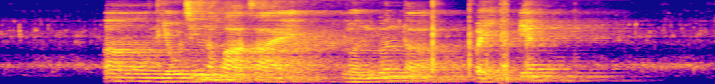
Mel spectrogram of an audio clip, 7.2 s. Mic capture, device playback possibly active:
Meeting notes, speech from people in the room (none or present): present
